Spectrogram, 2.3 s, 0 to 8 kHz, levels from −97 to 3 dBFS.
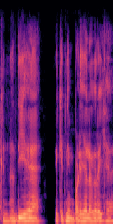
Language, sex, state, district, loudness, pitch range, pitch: Hindi, male, Uttar Pradesh, Jyotiba Phule Nagar, -19 LUFS, 120-125 Hz, 125 Hz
